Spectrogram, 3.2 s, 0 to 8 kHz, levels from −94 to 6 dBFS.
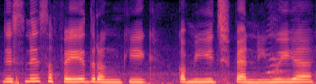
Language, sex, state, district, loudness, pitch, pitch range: Hindi, female, Punjab, Pathankot, -14 LUFS, 255 Hz, 250-270 Hz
